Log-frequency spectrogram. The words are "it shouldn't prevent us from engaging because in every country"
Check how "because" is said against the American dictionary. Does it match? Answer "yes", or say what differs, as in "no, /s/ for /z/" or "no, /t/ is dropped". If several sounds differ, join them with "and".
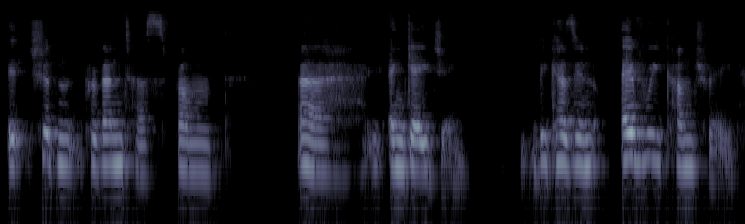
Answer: yes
